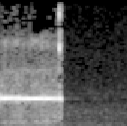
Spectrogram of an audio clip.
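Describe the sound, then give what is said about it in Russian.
A juicer's motor in a kitchen whirs with a loud, hissing roar and a steady high-pitched whine, then cuts off abruptly less than half a second in, leaving near silence. “Нет, это соковыжималка на кухне.”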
